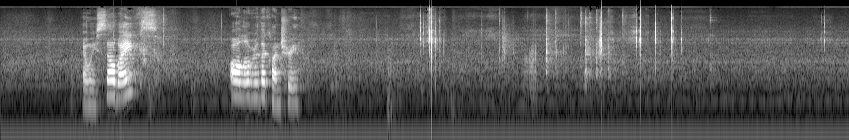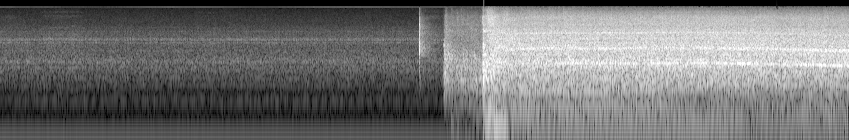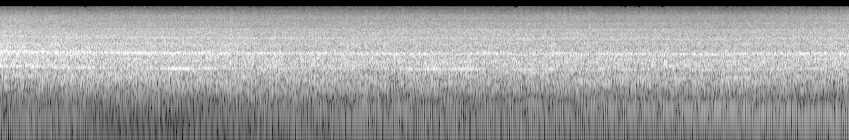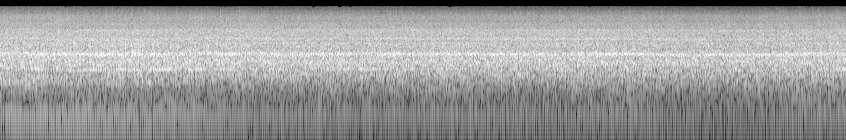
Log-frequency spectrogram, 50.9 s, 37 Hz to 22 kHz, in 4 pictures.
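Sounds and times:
motorcycle engine starting: 19.4s - 50.9s.

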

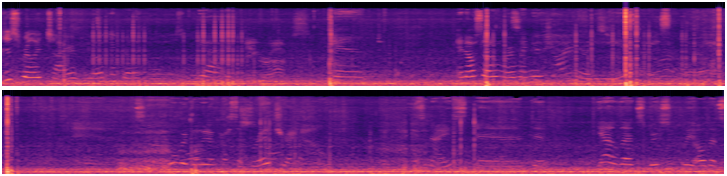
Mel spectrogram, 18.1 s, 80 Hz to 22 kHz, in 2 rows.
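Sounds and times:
road noise inside cabin: 0.0s - 18.0s
vehicle engine drone: 0.0s - 18.0s.

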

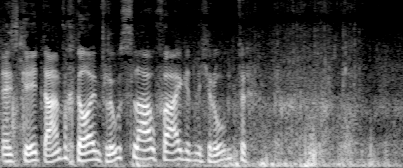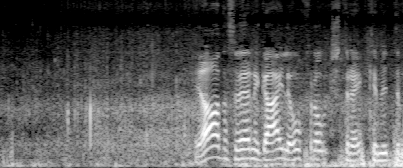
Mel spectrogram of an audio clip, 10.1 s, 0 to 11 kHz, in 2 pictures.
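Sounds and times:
bicycle tyres on gravel: 0.0s - 10.0s
wind buffeting microphone: 0.0s - 10.0s.

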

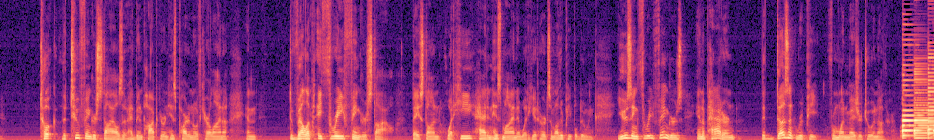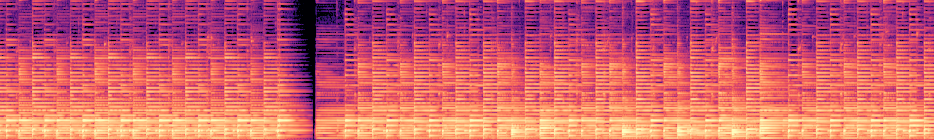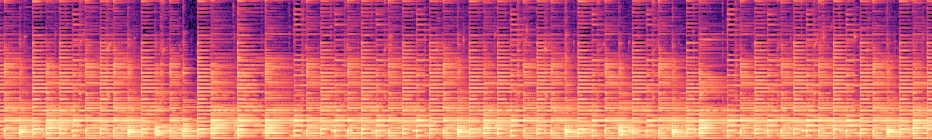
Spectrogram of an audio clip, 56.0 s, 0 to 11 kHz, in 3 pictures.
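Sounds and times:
banjo picking fast rolls: 18.0s - 56.0s.

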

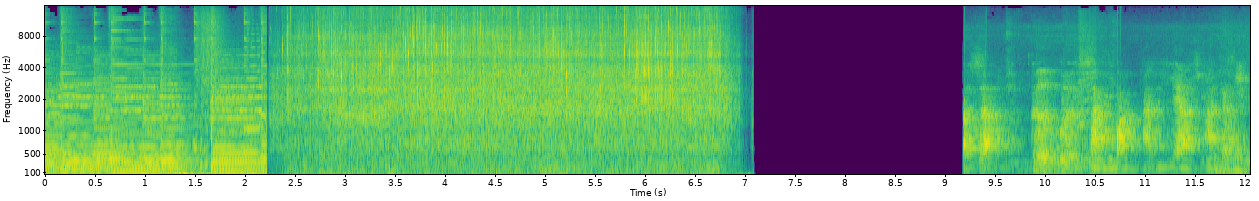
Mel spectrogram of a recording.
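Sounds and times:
water splashing and churning: 2.2s - 7.1s.

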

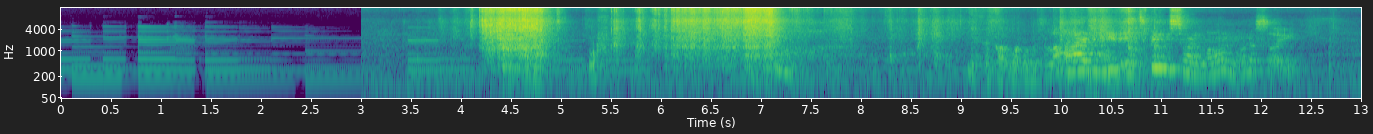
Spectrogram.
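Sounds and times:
soft background music: 3.0s - 13.0s
rustling handling noise: 3.8s - 10.9s.

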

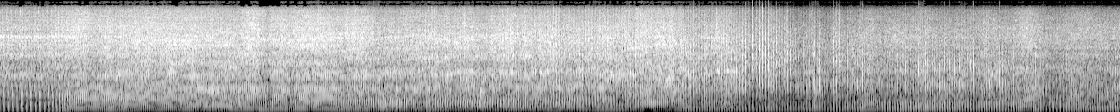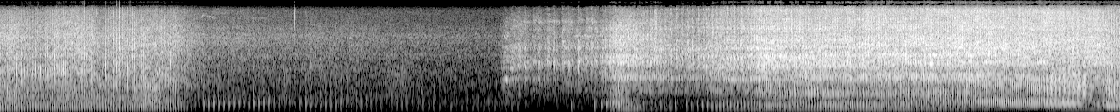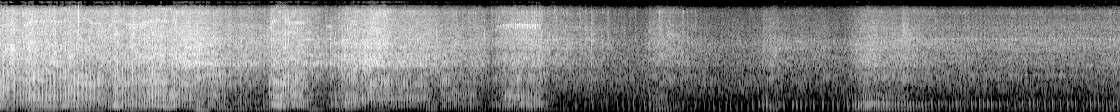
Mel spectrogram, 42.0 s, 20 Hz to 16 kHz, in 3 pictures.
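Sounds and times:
dirt bike engines revving: 0.0s - 17.1s, 20.2s - 42.0s.

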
